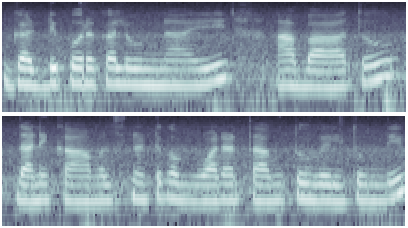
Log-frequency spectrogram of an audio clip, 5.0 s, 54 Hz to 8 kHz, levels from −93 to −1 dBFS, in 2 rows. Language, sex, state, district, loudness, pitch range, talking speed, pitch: Telugu, female, Andhra Pradesh, Anantapur, -17 LUFS, 180-205 Hz, 120 wpm, 190 Hz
